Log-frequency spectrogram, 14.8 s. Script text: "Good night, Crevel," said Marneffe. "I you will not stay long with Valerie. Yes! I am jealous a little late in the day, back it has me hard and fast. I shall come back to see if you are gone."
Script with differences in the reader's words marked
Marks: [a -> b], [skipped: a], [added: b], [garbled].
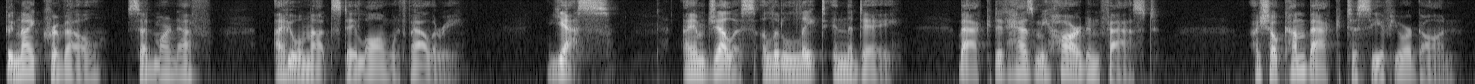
"Good night, Crevel," said Marneffe. "I you will not stay long with Valerie. Yes! I am jealous a little late in the day, back it has me hard and fast. I shall come back to see if you are gone."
